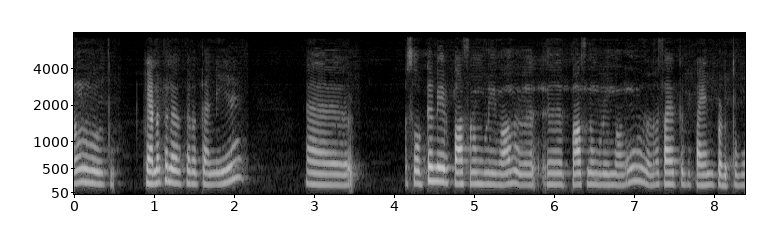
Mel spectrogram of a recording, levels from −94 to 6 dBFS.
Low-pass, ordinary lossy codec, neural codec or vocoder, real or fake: 7.2 kHz; none; codec, 44.1 kHz, 2.6 kbps, SNAC; fake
